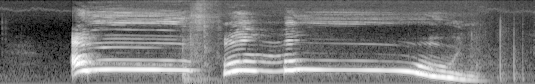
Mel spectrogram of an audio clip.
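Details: Dog howling at the full moon, a second howl: two long steady tonal howls separated by a short break, the last one sliding smoothly downward and fading; brief faint noise between them.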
